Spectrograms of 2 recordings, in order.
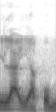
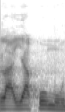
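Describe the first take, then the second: First: The verb stops on the final consonant. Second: The verb ends with a final u vowel. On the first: The speaker calls it right. "tapi la yakum, itu mesti disukun" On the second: The speaker calls it wrong. "bukan la yakumu"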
